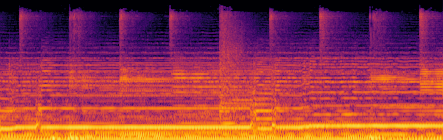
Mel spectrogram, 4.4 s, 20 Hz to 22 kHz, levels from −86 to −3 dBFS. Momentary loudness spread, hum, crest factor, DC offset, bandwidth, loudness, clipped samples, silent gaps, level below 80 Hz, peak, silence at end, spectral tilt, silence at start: 2 LU; none; 12 dB; under 0.1%; 17 kHz; -14 LUFS; under 0.1%; none; -18 dBFS; -2 dBFS; 0 s; -6.5 dB/octave; 0 s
